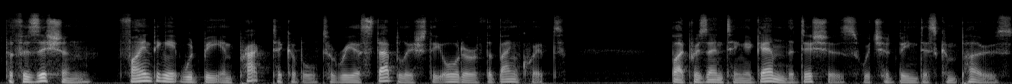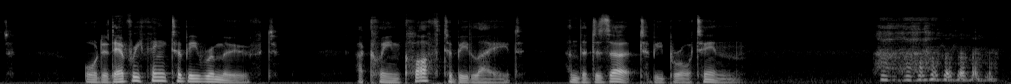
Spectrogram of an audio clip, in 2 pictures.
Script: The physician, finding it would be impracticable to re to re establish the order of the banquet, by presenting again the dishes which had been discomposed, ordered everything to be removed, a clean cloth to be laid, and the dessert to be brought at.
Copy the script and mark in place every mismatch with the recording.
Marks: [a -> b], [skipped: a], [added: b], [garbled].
The physician, finding it would be impracticable to re [skipped: to re] establish the order of the banquet, by presenting again the dishes which had been discomposed, ordered everything to be removed, a clean cloth to be laid, and the dessert to be brought [at. -> in]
